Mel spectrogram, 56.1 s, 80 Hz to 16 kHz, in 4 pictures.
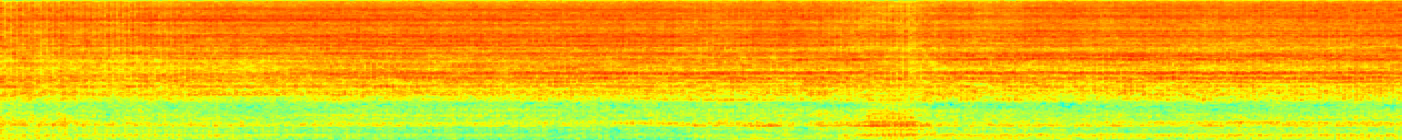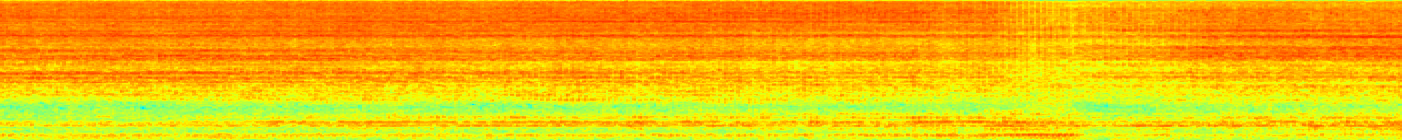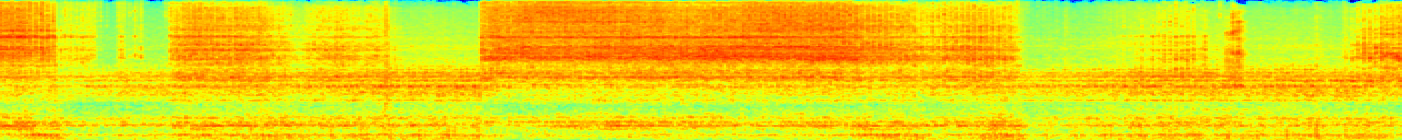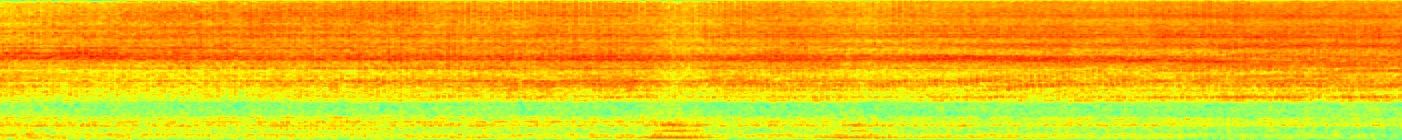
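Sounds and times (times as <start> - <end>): gouge shearing wood: 0.0 - 32.1, 32.8 - 38.4, 39.1 - 56.0
wood lathe running: 0.0 - 56.0.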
